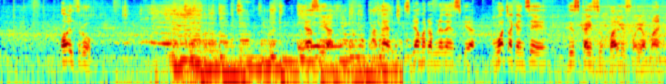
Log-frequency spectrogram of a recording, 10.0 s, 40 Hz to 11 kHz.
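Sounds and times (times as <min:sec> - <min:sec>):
loud car stereo music: 0:00.1 - 0:07.2.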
